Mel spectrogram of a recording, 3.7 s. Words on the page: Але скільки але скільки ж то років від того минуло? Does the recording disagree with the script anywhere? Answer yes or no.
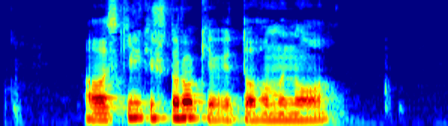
yes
